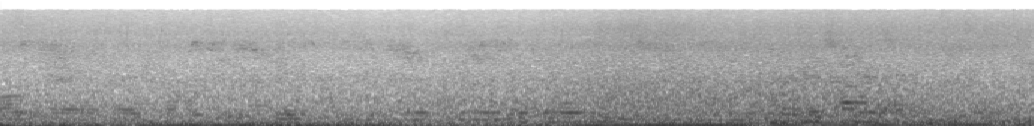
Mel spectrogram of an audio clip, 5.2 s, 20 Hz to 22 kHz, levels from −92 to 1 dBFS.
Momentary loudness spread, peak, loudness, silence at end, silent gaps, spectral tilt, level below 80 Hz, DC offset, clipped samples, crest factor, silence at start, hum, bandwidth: 5 LU; -14 dBFS; -30 LUFS; 0 s; none; -5 dB/octave; -30 dBFS; under 0.1%; under 0.1%; 14 dB; 0 s; none; 16 kHz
